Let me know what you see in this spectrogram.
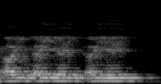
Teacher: जो ए बना है मुख्यतः इसमें दो अक्षर का उच्चारण पाया जाता है, दो स्वरों का, अ और ई। जब हम इनको जल्दी जल्दी बोलने का प्रयास करेंगे आई आई आई आई आई, तो ए का उच्चारण निकलने लगता है, ठीक है।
